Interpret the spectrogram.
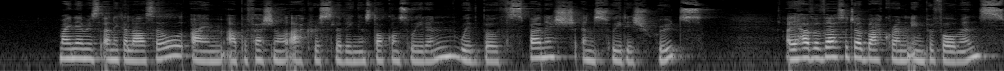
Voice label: Presentation British English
